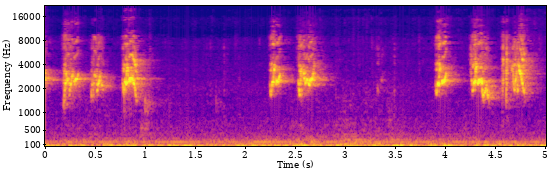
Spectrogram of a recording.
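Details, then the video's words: Budgerigar chirping, short harsh squawky notes in clusters of two or three, spaced by brief pauses, with a faint low hum underneath. "BUDGIE CHIRPING SOUNDS"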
